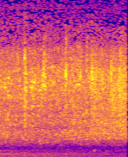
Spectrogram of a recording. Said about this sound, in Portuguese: E deu muita chuva, muito vento. E nesse momento estou apreciando aqui essa chuva, a solitude né?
